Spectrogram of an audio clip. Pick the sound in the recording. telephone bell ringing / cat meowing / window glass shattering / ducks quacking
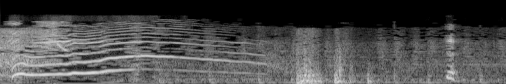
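cat meowing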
